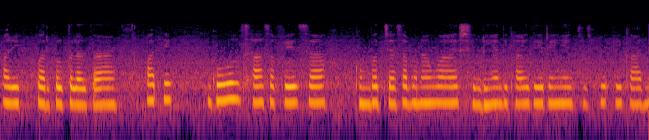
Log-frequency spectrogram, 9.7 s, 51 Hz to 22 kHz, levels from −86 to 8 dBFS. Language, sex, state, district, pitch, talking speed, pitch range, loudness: Hindi, female, Bihar, Kaimur, 255 Hz, 155 wpm, 250-265 Hz, -16 LUFS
